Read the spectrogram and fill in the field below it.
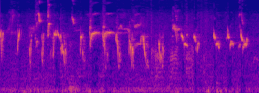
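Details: Cucak loreng, a bulbul, singing diligently as a recording used as a master voice or lure for cage birds: a rapid, continuous run of bright, varied whistled and chattering notes with sweeping slurs.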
